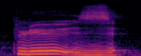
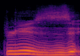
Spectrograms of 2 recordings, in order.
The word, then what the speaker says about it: plus: 블루 뒤에 모음 또는 무성 아시로 시작되는 단어가 왔을 때 이렇게 연음이 되는데요. 발음은 블루즈 블루즈 요런 식으로 이제 발음이 되는 거죠.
